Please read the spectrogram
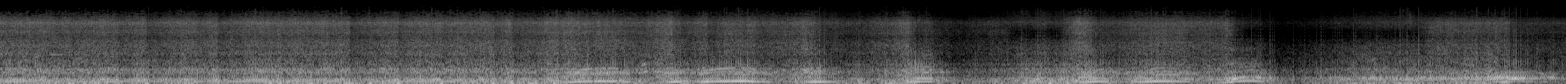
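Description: Throughout, a block size mismatch with zero padding adds a 43.1 Hz buzz, consistent with 1024-sample reads, and slows the audio to 0.938 times normal speed while keeping the timbre.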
